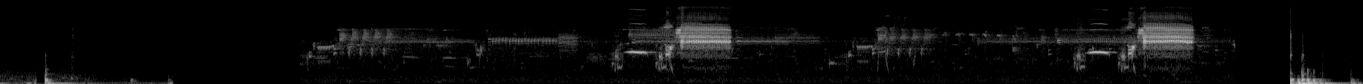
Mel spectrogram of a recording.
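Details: Red-winged Blackbird (Agelaius phoeniceus) song: two phrases of bright opening notes ending in a loud buzzy trill, remembered as 'I'm over here', about five seconds apart; brief human speech at start and end.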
